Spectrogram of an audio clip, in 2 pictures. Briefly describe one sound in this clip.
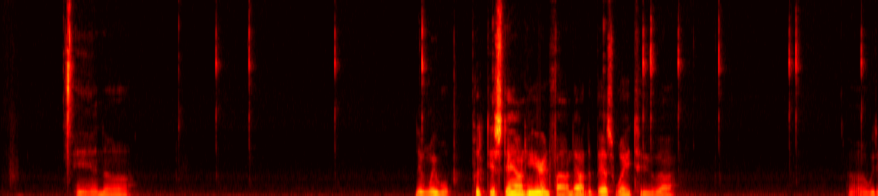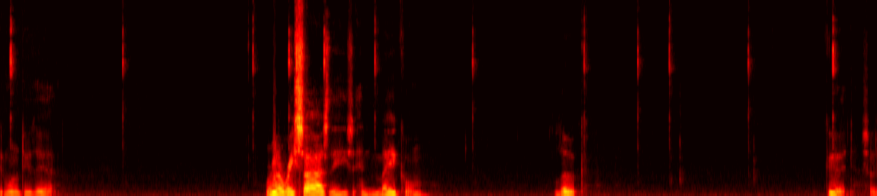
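An older man speaks calmly into a close microphone, in short bursts with pauses.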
